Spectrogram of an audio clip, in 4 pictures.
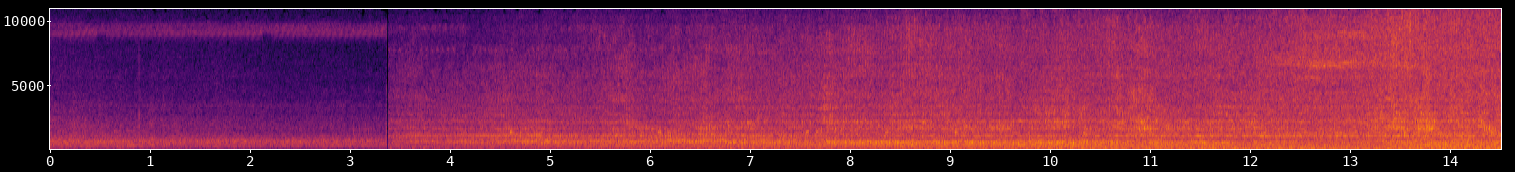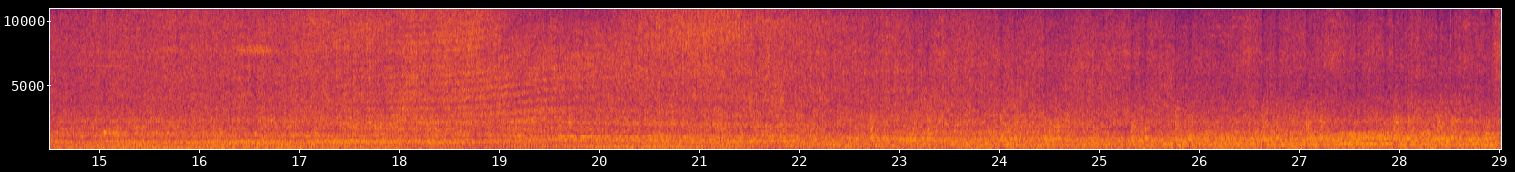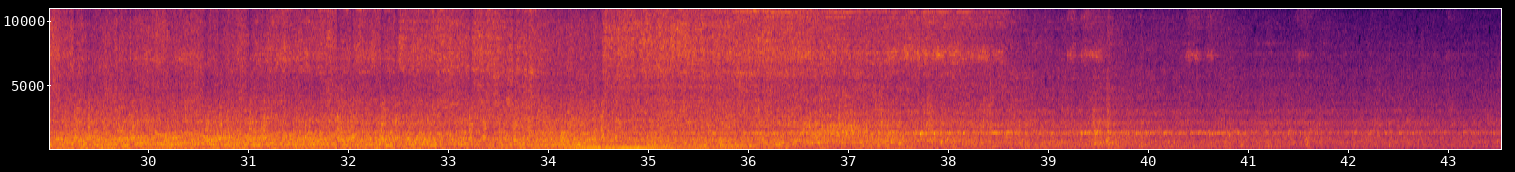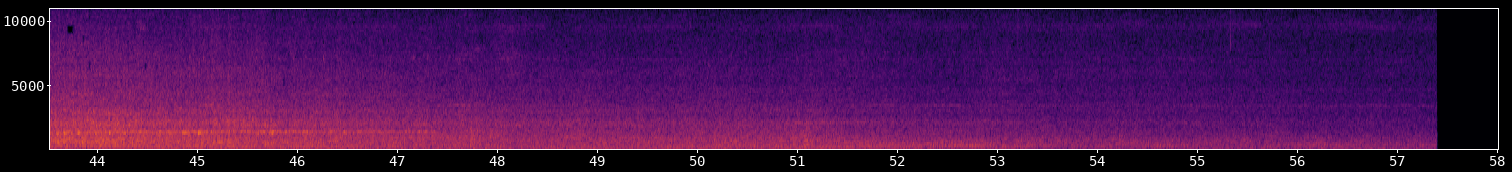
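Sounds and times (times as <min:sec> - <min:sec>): diesel locomotive engine working hard: 0:03.4 - 0:53.2
train wheels clattering on rails: 0:05.7 - 0:48.0.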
